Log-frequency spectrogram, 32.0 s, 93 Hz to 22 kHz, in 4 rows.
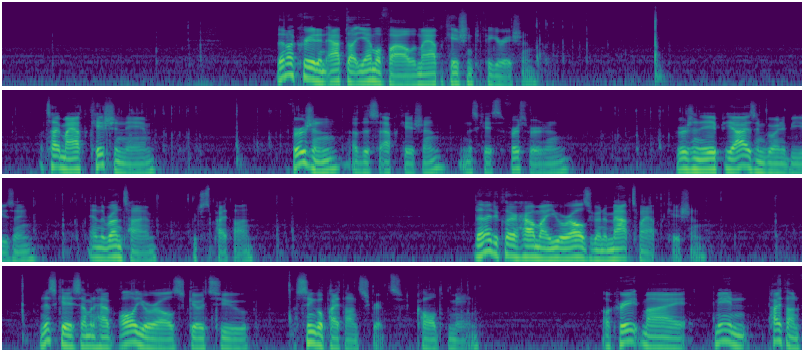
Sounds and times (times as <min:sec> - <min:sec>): Speech: 0:02.8 - 0:05.4, 0:08.4 - 0:09.6, 0:10.9 - 0:13.7, 0:14.8 - 0:18.6, 0:20.7 - 0:23.1, 0:24.4 - 0:28.8, 0:30.0 - 0:32.0.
